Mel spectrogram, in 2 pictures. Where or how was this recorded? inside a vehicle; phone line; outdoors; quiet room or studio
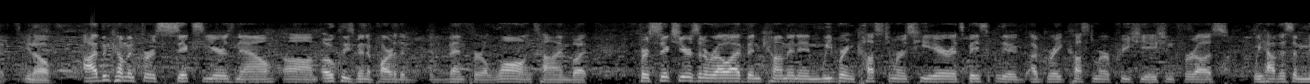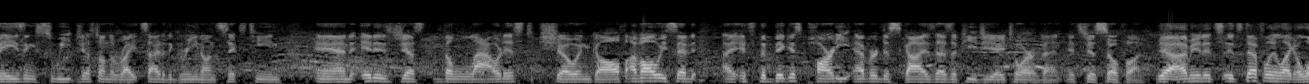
outdoors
